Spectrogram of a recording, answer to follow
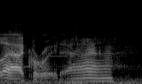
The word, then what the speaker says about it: Aykroyd: how do you spell Aykroyd a-c-k-r-o-y-d oh okay like hemorrhoid but with an ax that's a lie you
